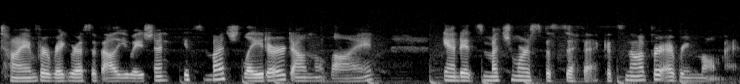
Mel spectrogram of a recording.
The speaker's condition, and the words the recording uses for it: No condition.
